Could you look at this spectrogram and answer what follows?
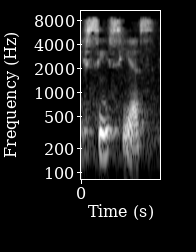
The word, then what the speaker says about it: caesious: but the probably the most common American way would be CCS. like Caesar. It's spelled C-A-E-S-I-O-U-S.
